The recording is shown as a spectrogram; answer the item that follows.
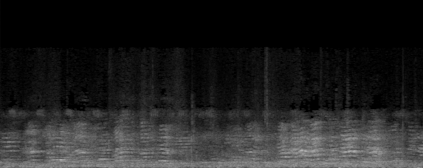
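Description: Many children's voices chattering and calling out at once, overlapping and unintelligible, swelling louder between about four and six seconds in.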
